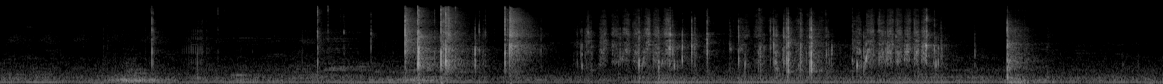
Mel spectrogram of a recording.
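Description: Foil and plastic packaging of a surprise egg handled close up: scratching and crinkling as the foil seal is peeled, loud crackly rustling about four seconds in, then a quick run of small clicks and one sharp plastic click near the end, over a steady low hum.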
